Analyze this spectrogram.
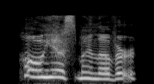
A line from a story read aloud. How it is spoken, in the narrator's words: I cried out while moving my body with his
